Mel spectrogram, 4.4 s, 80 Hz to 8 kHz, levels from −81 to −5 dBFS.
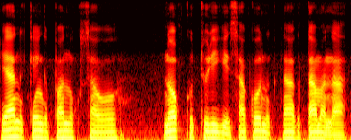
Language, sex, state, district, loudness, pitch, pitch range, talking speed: Garo, male, Meghalaya, South Garo Hills, -18 LUFS, 105 Hz, 100-115 Hz, 125 wpm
